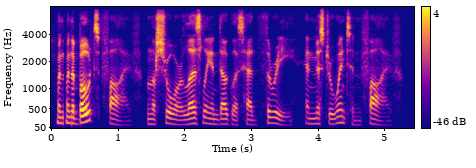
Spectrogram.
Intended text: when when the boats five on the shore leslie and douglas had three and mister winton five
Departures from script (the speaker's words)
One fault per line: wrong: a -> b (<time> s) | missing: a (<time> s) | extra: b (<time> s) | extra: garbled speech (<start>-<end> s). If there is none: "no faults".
no faults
